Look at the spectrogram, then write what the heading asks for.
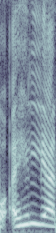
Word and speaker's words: अहल्या: शुद्ध रूप से जो लिखा जाता है वो अहिल्या नहीं बल्कि अहिल्या शब्द हम लिखते हैं और उच्चारण भी हमें अहल्या ही करना चाहिए।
